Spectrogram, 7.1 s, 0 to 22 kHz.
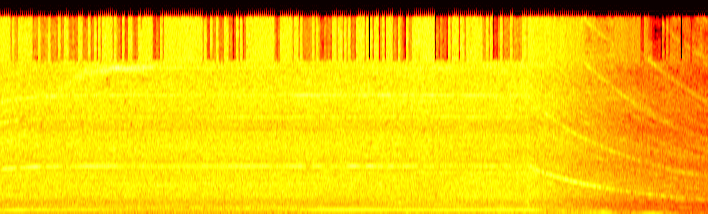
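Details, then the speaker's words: Lumberjack 1200 extractor with a 4-inch hose running normally: strong, even high whine with audible bearings over rushing air, then the pitch sinks smoothly as it winds down. "ou love it listen you can actually hear the bearings which is actually absolutely brilliant"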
